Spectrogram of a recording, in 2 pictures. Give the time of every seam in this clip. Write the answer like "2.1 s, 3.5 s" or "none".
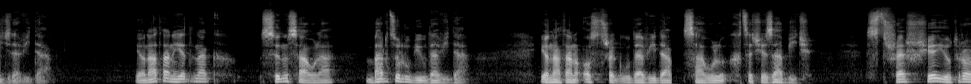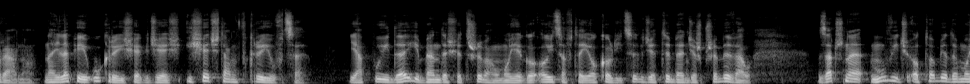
6.7 s, 10.1 s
